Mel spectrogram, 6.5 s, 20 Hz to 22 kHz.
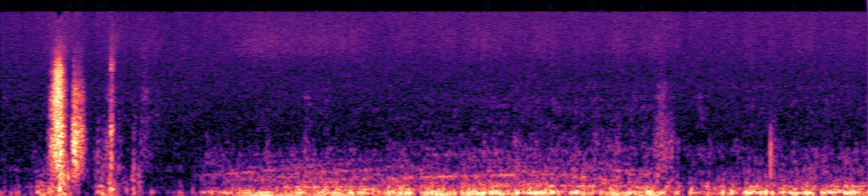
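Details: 2012 VW Golf Mk6 over speed bumps at 5–10 km/h: a few hollow clunks like lumber knocking, from the front suspension, then road rumble; worn front strut.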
